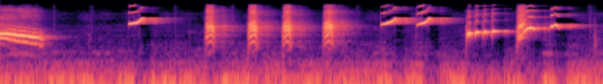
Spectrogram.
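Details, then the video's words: Greater green leafbird in full song with an 'isian cililin' fill: a falling whistled slur, then sharp vertical chirps in a loose series and high rising whistles and trills, with a faint low hum beneath. "CUCAK IJO MEWAH BONGKAR ISIAN CILILIN GACOR DOR"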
